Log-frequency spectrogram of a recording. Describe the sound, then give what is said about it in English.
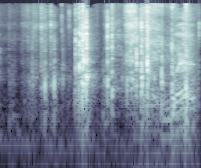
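Scissors snip through a cardboard file card on the back of an action figure's toy packaging, giving a few crisp, crinkly cuts and rustles of stiff card. “Let's cut the file card off the back.”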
